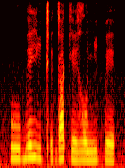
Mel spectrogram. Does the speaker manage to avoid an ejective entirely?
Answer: no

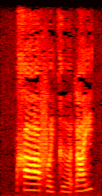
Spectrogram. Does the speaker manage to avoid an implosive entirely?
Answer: no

